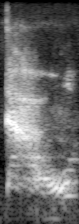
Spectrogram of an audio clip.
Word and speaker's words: Dao: The word Dao, properly pronounced Dao, has lent its name to a way of understanding and living in the world with profound implications for modern societies.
